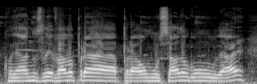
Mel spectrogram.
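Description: Man, quick animated storytelling, high voice. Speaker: radio co-host. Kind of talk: storytelling in banter.

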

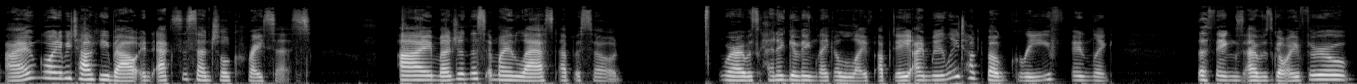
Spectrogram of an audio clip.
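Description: A woman's voice: medium pitch, dry recording. A fifteen-year-old girl hosting her own podcast, chatting casually with lots of fillers, her voice nasal and stuffed up from a head cold. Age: teens. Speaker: podcast host. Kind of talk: casual solo podcast chat. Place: at home. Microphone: plugged into phone.

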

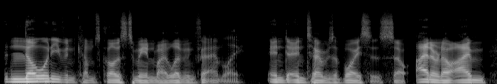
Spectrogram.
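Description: A young American man with a very deep voice, rambling through a casual vlog monologue full of fillers, restarts and swearing. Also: a little fast, a little mellow, dry recording, studio quality. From United States. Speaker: video creator.

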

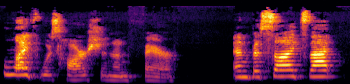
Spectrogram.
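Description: Woman, author-narrator, expressive scripted story reading, bright tone, animated intonation. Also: sits high, takes it slowly.

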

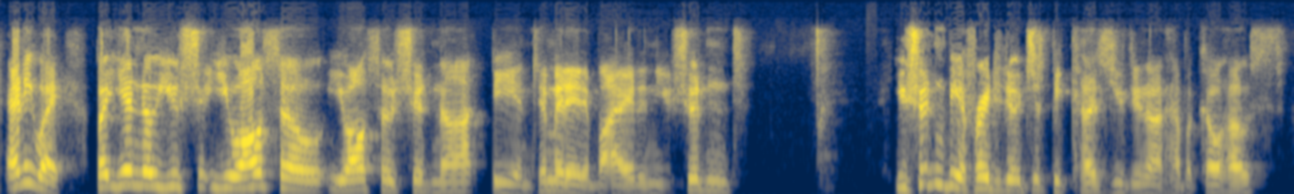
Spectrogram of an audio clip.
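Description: A man's voice: on the high side, normal speed, fairly bright tone, dull audio. A man hosting a podcast in casual conversation, rambling with many false starts and repeated words. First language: English. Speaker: podcast host.

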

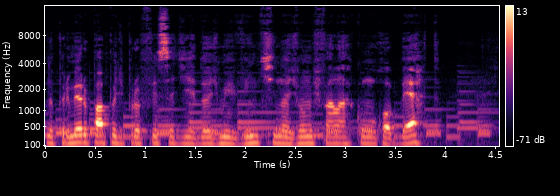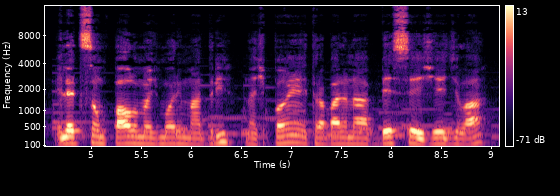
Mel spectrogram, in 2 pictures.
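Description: A man's voice: medium pitch, little pitch movement, fairly quick, soft background music. A man hosting a casual podcast, introducing the episode and asking easygoing questions with short acknowledgements. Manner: friendly, brief acknowledgements. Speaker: podcast host.

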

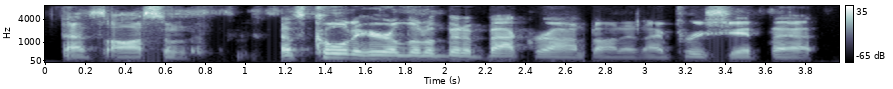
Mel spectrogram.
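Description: A man's voice: on the low side, quick pace, fairly bright tone, dry recording, rough recording. A man hosting a casual interview, informal and encouraging as he talks. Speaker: show host, interviewer.

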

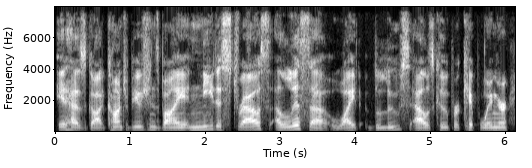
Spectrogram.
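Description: Eager male radio host, slightly high. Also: unhurried, dry recording, dull audio. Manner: enthusiastic, self-described music geek. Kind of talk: radio interview.

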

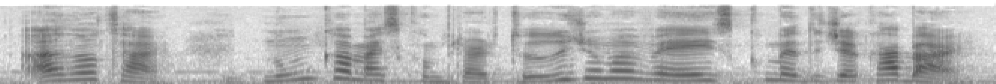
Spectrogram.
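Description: A woman's voice: high voice, very animated, quick pace. An actress playing a frazzled, impulsive young woman fretting over money, with a Brazilian accent, in an audio drama. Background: music behind the voice.

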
